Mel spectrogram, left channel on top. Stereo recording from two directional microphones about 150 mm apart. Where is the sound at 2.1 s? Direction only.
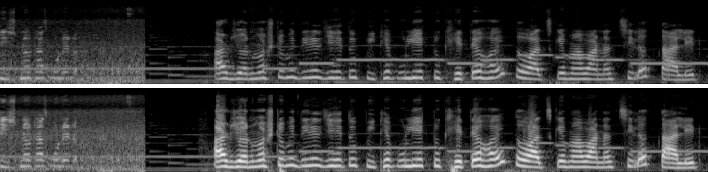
60° right (ahead or behind).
